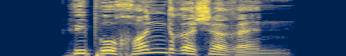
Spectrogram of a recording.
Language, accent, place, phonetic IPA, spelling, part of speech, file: German, Germany, Berlin, [hypoˈxɔndʁɪʃəʁən], hypochondrischeren, adjective, De-hypochondrischeren.ogg
- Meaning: inflection of hypochondrisch: 1. strong genitive masculine/neuter singular comparative degree 2. weak/mixed genitive/dative all-gender singular comparative degree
